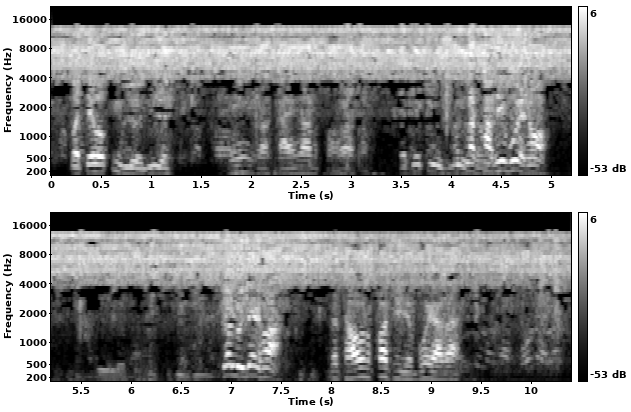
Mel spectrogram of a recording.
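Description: Men talking in short, broken phrases over a steady background hiss.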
